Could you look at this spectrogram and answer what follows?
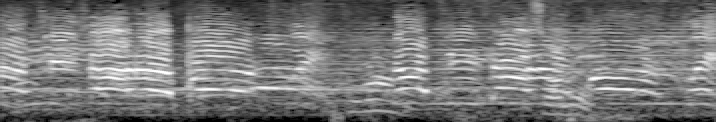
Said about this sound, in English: I was following a crowd of people who were yelling at some right-wing activists and chasing them away.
